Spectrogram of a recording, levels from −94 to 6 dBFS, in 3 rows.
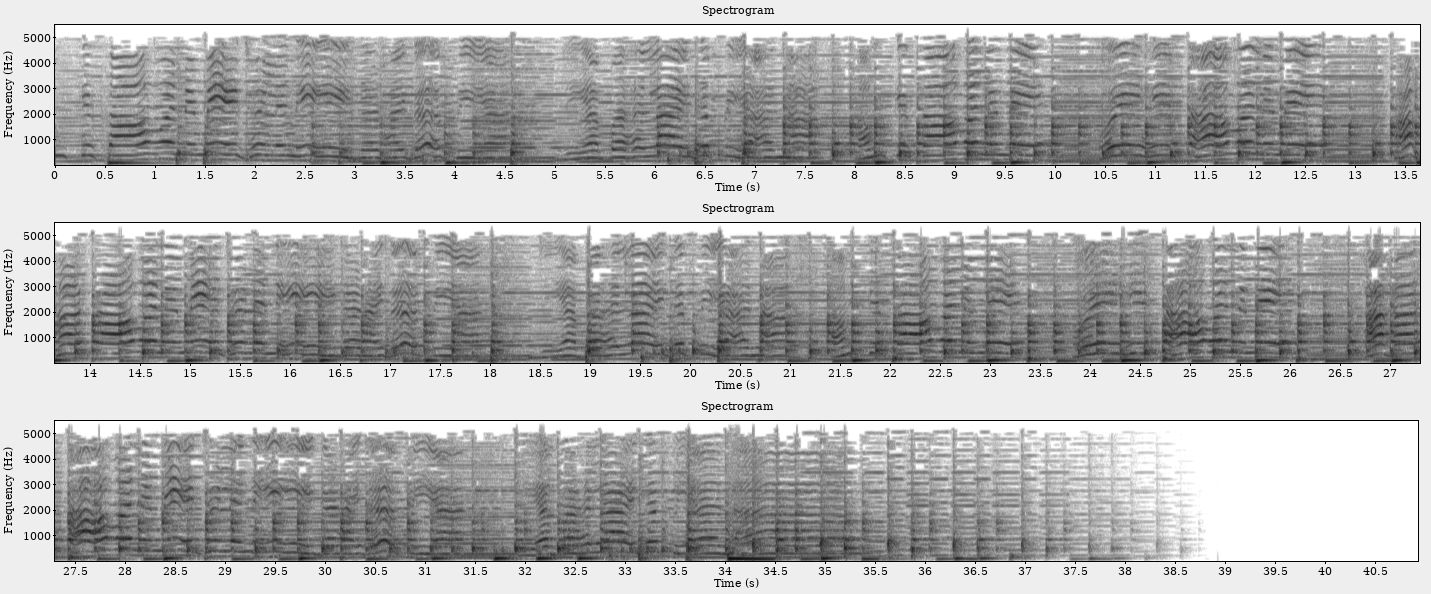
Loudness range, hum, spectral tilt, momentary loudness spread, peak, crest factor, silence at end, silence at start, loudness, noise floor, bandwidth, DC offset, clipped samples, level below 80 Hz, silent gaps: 6 LU; none; -8 dB/octave; 8 LU; 0 dBFS; 14 dB; 3 s; 0 s; -15 LUFS; -61 dBFS; 5.4 kHz; under 0.1%; 0.1%; -44 dBFS; none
